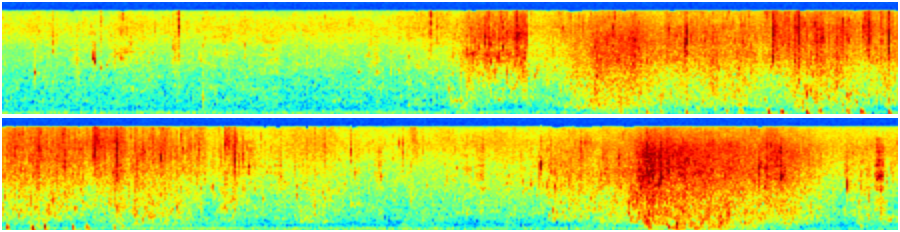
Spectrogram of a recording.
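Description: A swimmer's front-crawl strokes splashing through pool water, swelling twice, loudest in a run of sharp slaps about halfway through and again near the end. A steady low hum sits underneath.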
